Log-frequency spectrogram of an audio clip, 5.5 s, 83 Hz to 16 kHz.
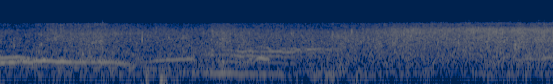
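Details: Evening chorus of grey seals hauled out on rocks off Vilsandi, Estonia, 22 October 2012: a few long, level, mournful wails, then a low steady hum and short wavering notes, all under a loud constant roar of surf.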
